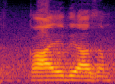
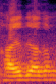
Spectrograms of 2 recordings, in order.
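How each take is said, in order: First: कायद Azam opened with a deep-throat q stop; qaf sound. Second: कायद Azam said as khayed-e-azam, with throaty fricative kh; kh instead of qaf. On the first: Shown as a demonstration. Teacher giving an example of Urdu qaf, back q stop. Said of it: "काफ किसी और ज़ुबान में नहीं है". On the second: Retold or imitated. Teacher imitating how people often say it, fricative kh. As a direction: swap the q in कायद for a rasped kh. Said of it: "अक्सर लोग कायद आज़म कहते हैं".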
